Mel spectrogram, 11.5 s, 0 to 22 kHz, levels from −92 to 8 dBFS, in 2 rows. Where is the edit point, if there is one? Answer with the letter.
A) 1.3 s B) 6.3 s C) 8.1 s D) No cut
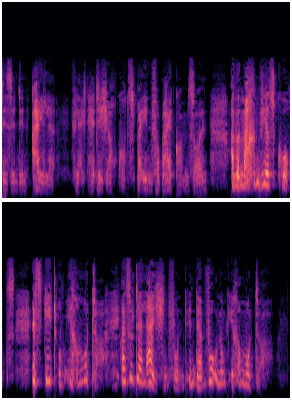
C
